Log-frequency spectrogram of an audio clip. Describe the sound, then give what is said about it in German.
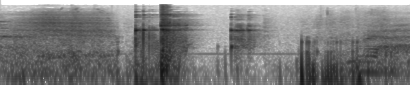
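Glasses clink together sharply a few times in a quick toast, bright, with murmured voices and a brief lull around it. “Ja. Prost.”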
